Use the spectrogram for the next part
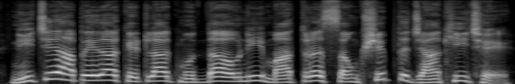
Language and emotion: Gujarati, neutral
